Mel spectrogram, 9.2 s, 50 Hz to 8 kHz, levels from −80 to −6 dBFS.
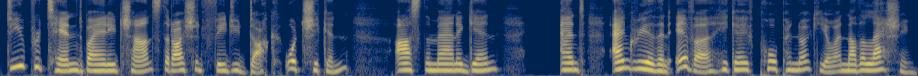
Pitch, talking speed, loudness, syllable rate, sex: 215 Hz, 185 wpm, -23 LUFS, 5.4 syllables/s, female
